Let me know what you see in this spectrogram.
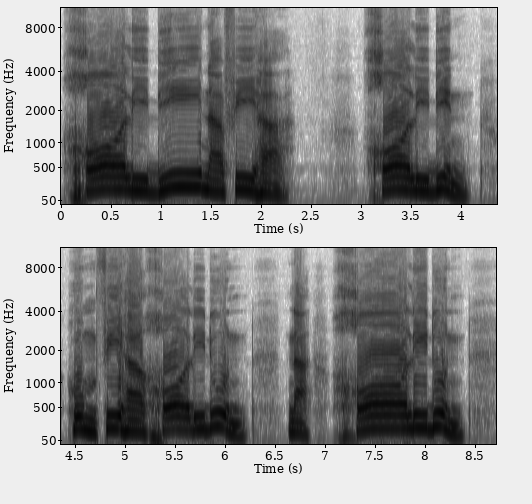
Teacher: ada alif, sebelumnya terdapat huruf kha. Dan huruf kha ini merupakan huruf yang tafkhim, tebal, maka alif pun harus mengikuti huruf tebalnya tersebut yang ada pada sebelumnya.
